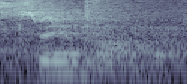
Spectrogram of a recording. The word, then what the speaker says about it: Сайбаба: Мы с вами говорили о том, Сайбаба. Или Сайбаба. Не знаю, как правильно ударение делать. – Сайбаба.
